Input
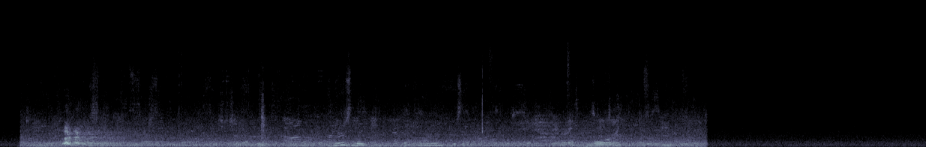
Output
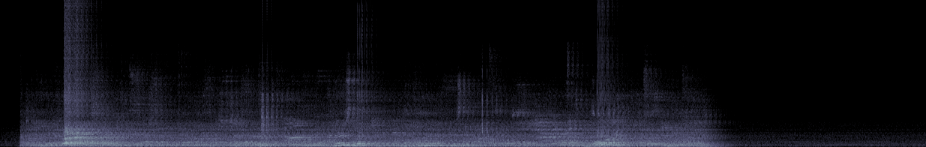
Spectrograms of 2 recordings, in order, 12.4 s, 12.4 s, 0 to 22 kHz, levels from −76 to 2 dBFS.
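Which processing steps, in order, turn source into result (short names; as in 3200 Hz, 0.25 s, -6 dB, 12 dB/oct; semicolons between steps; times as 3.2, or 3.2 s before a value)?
low shelf 100 Hz -8 dB; notch 2400 Hz, Q 10; in parallel at -9 dB: wrapped overs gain 21 dB; on the sum: flutter echo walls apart 11.1 m, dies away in 1.1 s; reverb RT60 0.40 s, pre-delay 3 ms, DRR 13 dB; gain +1 dB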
